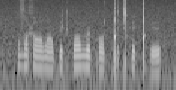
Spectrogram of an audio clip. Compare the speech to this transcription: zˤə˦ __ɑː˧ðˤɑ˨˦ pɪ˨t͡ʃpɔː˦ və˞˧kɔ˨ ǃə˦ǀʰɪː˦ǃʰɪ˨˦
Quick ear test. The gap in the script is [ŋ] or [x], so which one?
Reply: x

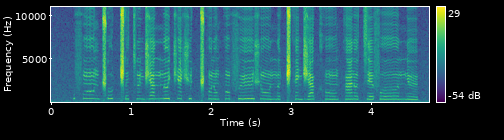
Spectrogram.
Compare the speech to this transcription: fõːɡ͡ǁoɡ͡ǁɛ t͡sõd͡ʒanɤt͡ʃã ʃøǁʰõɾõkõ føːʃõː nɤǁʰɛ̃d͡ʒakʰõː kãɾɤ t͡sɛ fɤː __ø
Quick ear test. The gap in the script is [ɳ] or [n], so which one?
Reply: n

